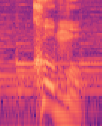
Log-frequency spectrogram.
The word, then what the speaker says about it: Como: rives italiennes de l'enchanteur Lac de Come que l'on prononce como en italien et anglais la ville change de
